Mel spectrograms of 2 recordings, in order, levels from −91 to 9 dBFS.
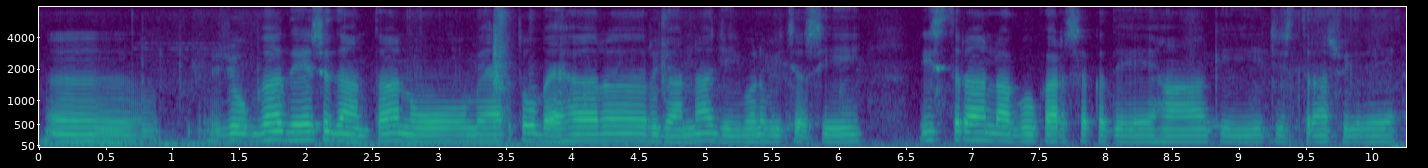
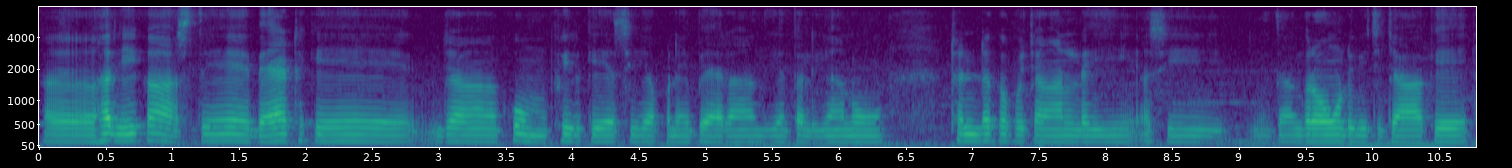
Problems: constant background noise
